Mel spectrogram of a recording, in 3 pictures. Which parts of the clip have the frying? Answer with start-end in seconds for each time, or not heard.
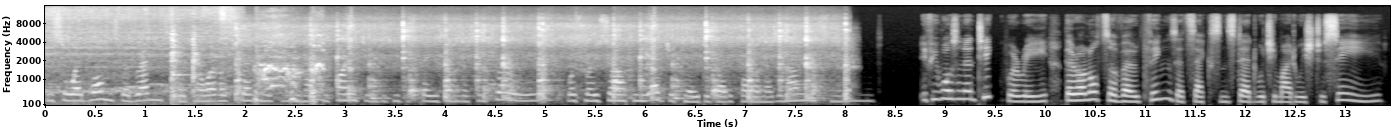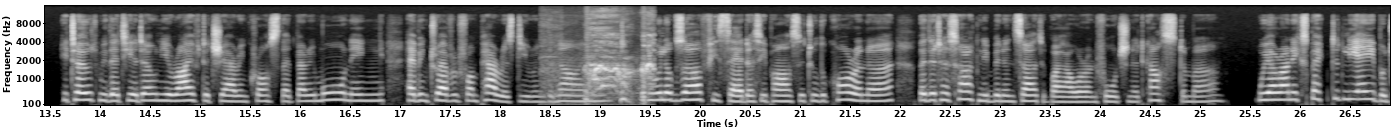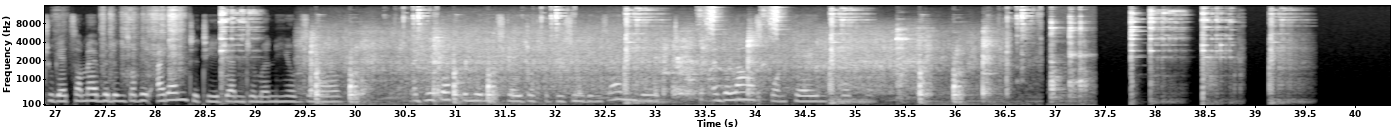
0.0-8.2, 29.4-36.6.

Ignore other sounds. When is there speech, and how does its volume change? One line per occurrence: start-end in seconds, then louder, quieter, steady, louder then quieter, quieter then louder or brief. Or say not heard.
0.0-35.2 steady.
